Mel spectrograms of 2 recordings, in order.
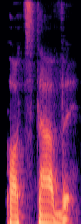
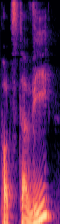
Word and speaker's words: podstawy: Podstawy. So it's important to have this y sound at the end of the word. So it's not podstawi, it's podstawy.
